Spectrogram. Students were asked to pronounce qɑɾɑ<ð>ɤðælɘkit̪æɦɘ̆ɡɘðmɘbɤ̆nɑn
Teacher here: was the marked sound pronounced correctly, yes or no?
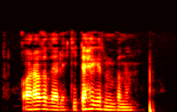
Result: no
